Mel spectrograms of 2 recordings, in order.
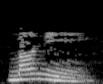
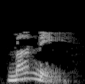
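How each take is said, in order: First: "money" as MAH-neee, open and drawn out; mispronounced money. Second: "Money" as MUH-nee, short first vowel, falling; correct money. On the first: Teacher warning against a mistake, "money" opened up and dragged. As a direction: stretch "money" with a too-open AH. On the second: Teacher modelling the word for learners, "Money" with short UH. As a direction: model "Money" compactly with a tight UH. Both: Shown as a demonstration. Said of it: "不要把它念成money".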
